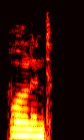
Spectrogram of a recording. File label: "rollend", German; adjectives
